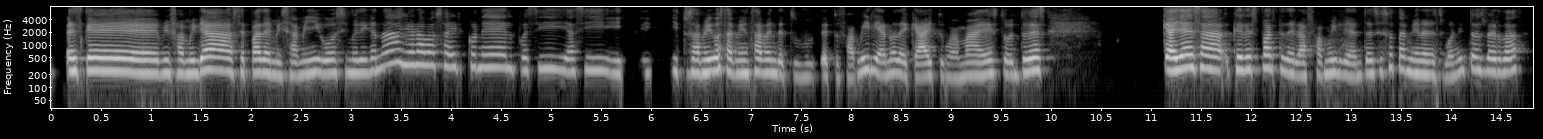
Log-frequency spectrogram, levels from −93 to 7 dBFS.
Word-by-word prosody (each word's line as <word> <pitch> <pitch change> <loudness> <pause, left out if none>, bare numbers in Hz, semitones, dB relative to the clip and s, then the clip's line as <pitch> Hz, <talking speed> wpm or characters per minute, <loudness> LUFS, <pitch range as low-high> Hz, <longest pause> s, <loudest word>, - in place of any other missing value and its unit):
es 245 0 +4
que 245 -3 +5
mi 225 - -1
familia 245 +4 +4
sepa 230 -1 0
de 225 -1 +2
mis 200 0 -7
amigos 220 +2 -3
y - - -9
me 225 - -2
digan: 240 +5 -3
"Ay, 370 +1 0
ahora 345 0 +1
vas 335 0 -3
a 315 - -2
ir 300 -1 -10
con 305 -1 -6
él, 295 -2 -4
pues 255 -2 -8
sí, 280 0 -6
y 245 - -4
así", 235 -2 -7
y 220 - -16
y 220 - -18 0.2
y 240 -2 -8
tus 225 +1 -11
amigos 230 +4 +3
también 220 -2 -1
saben 225 -2 -1
de 200 -2 -6
tu 185 -2 -16
de - - -5
tu 175 - -18
familia, 220 +7 -3
¿no? 225 +2 -4
De 205 -2 -3
que: 185 - -6
"Ay, 185 +1 +1
tu 195 - -13
mamá, 195 +3 -4
esto". 215 0 -5
Entonces, 235 +5 +1 1.2
que 260 - +7
haya 270 +4 +9
esa 280 -4 +4
que 265 - +3
eres 265 0 +1
parte 290 -1 0
de 225 -2 -2
la 190 0 -2
familia. 205 0 -5
Entonces, 215 +4 -6
eso 295 - -7
también 240 -6 -2
es 205 -1 -5
bonito, 235 +9 -6
es 260 - -5
verdad. 240 +1 -2
235 Hz, 235 wpm, -24 LUFS, 215-260 Hz, 1.2 s, haya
